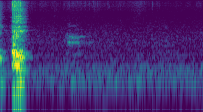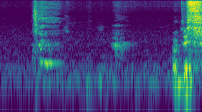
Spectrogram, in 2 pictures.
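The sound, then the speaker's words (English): A person snorts like a pig in short, harsh nasal bursts, three of them spread out with a brief vocal sound between, loud against a quiet background. “I'm just snorting.”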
